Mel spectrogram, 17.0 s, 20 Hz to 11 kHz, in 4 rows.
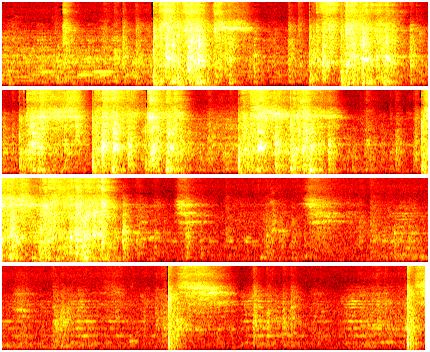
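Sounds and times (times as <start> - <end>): punches thudding on heavy bag: 1.5 - 2.4, 3.0 - 7.7, 8.4 - 9.8, 14.4 - 14.7.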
